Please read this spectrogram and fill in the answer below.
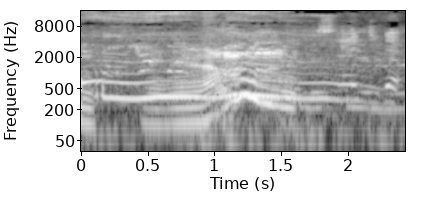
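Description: Toddler's long, high squealing laugh, held almost on one pitch for nearly two seconds, swelling up and back down in the middle, as he is tickled on the belly.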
